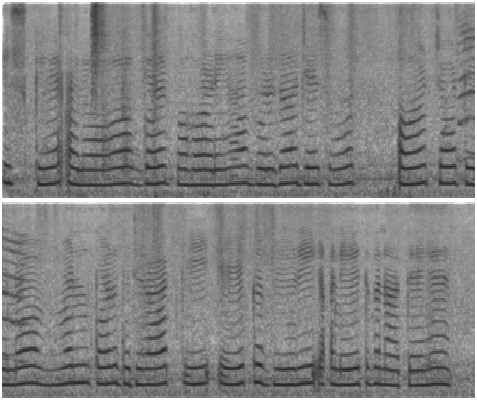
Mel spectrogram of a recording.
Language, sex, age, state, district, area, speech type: Urdu, female, 18-30, Uttar Pradesh, Gautam Buddha Nagar, rural, read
